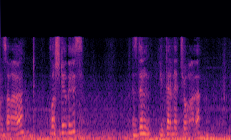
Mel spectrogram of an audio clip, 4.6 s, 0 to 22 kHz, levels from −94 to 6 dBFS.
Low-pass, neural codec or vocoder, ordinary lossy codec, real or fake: none; codec, 16 kHz, 1.1 kbps, Voila-Tokenizer; none; fake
